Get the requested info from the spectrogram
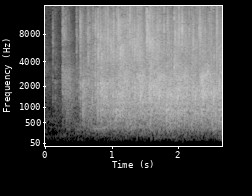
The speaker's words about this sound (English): Clap of hands.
